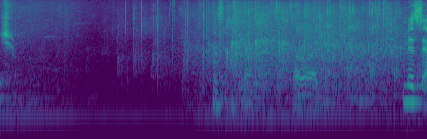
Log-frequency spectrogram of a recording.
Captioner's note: scattered applause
